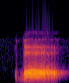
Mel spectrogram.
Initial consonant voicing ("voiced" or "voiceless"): voiced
